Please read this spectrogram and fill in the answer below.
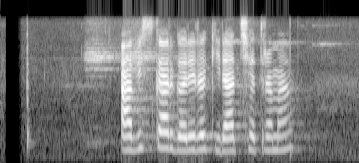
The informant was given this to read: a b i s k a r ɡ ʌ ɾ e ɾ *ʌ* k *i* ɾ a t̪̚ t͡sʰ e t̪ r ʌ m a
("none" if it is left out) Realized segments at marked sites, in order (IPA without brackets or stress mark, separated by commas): ʌ, i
